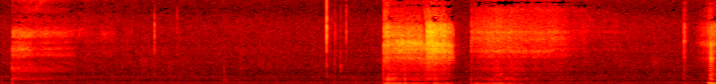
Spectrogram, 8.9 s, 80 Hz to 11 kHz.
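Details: 4-month-old American Pit Bull Terrier puppy snoring right in the recorder's face: a quiet room, then a short burst of snorting, rattling breaths close to the listener.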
